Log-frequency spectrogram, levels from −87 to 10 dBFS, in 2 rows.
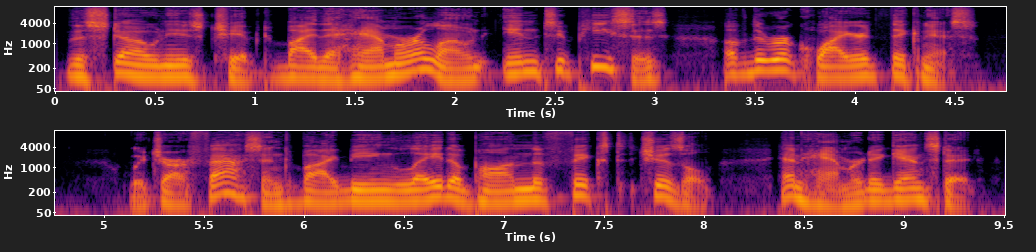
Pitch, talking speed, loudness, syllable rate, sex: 120 Hz, 175 wpm, -17 LUFS, 5.7 syllables/s, male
